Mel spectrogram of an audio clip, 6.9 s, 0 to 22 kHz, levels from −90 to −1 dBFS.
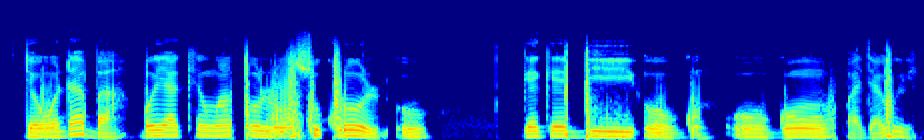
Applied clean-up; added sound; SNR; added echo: none; none; none; none.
